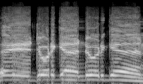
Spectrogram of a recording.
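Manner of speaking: very high-pitched, loud shout. Voicing a creature heard through a door: shouting. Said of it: "and then shouts".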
